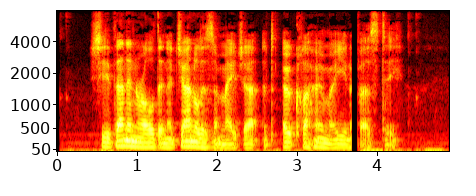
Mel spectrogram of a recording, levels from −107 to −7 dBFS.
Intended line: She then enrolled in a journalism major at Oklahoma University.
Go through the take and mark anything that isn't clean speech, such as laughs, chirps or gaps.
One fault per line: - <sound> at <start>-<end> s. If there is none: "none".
- dropout at 3.7-3.8 s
